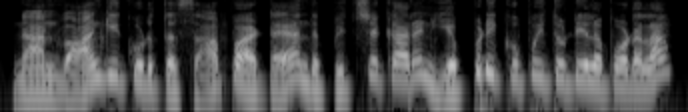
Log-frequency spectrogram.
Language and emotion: Tamil, angry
